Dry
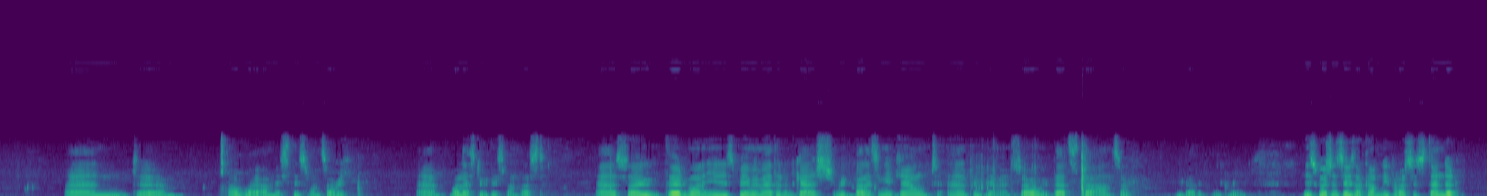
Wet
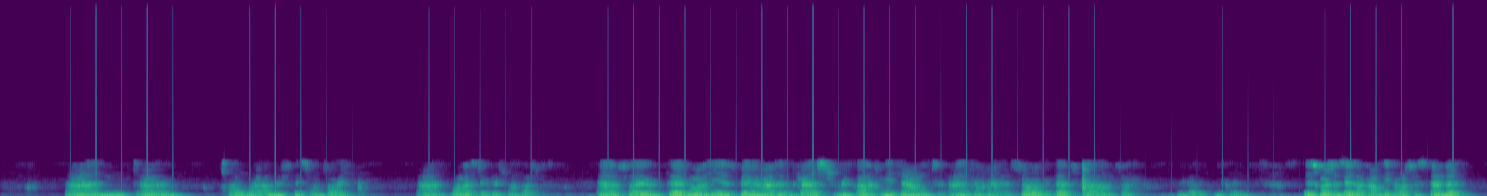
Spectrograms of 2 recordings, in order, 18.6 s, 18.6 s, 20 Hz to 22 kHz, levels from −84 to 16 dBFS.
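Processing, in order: Chebyshev low-pass 3700 Hz, order 10; bell 560 Hz -6 dB 1.2 oct; whisperiser; low shelf 85 Hz +7.5 dB; wow and flutter 98 cents; doubler 24 ms -7 dB; reverb RT60 0.40 s, pre-delay 3 ms, DRR -12 dB; crackling interface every 0.32 s, samples 128, zero, from 0.88; mismatched tape noise reduction decoder only; gain -15 dB

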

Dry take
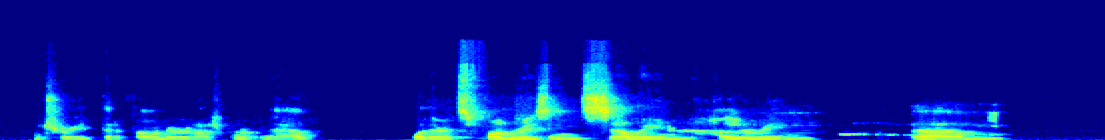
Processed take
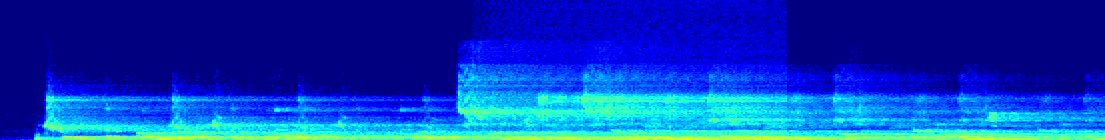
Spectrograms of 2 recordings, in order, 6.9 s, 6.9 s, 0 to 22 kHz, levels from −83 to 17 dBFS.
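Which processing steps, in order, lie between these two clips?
negative-ratio compressor -23 dBFS, ratio -0.5; limiter -21 dBFS, peak gain reduction 10 dB; envelope flanger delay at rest 7.2 ms, full sweep at -26 dBFS; thinning echo 0.784 s, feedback 53%, high-pass 440 Hz, level -5 dB; plate-style reverb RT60 4 s, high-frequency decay 0.8×, DRR -1 dB; 2.84–4.91 lo-fi delay 0.106 s, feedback 80%, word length 9-bit, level -7 dB; gain +1.5 dB

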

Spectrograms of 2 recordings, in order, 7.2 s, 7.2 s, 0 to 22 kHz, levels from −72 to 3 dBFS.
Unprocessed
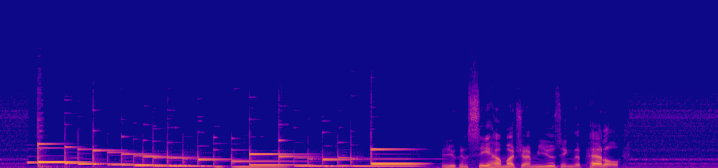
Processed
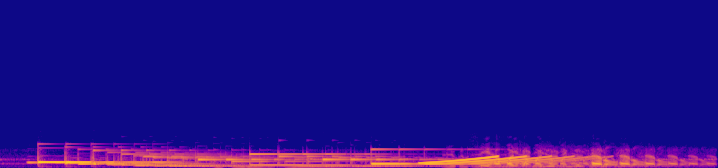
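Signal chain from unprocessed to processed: speaker cabinet 370–2100 Hz, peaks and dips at 410 Hz -4 dB, 720 Hz +5 dB, 1100 Hz +5 dB; painted sound rise, 4.18–4.99, 690–1600 Hz -18 dBFS; bouncing-ball echo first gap 0.28 s, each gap 0.9×, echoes 5; gain +5 dB

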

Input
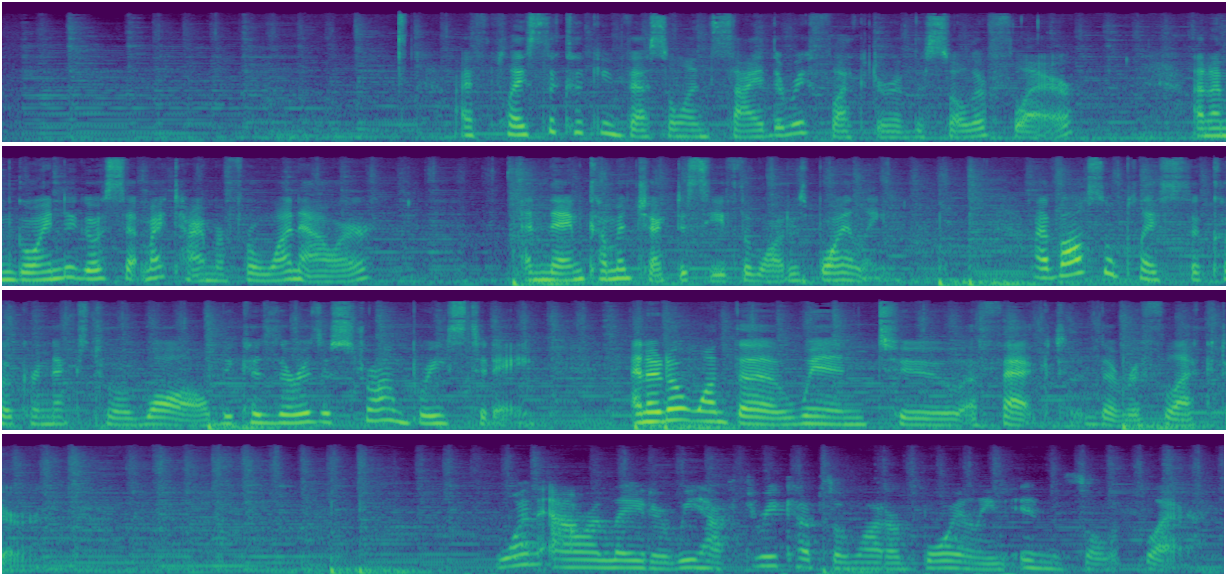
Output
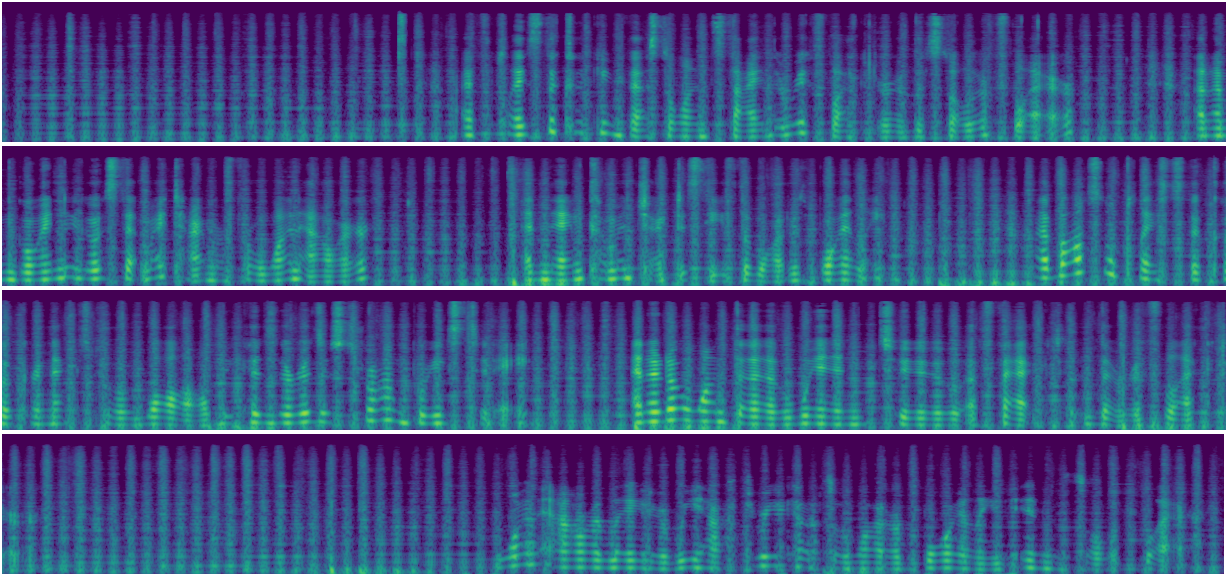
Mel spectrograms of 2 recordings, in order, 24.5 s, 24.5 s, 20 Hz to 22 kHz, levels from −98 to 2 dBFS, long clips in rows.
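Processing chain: 8.34–8.96 low shelf 180 Hz +7 dB; dB-linear tremolo 12 Hz, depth 27 dB; gain +2.5 dB

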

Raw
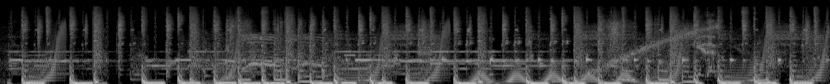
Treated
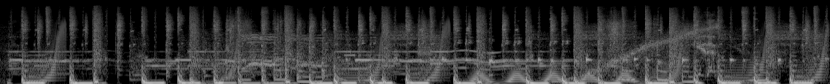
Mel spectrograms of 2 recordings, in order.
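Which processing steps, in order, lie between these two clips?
2.23–2.85 low shelf 190 Hz -10.5 dB; record warp 33 1/3 rpm, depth 100 cents

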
